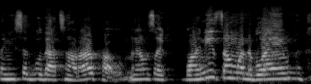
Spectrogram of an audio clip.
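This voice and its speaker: This woman's fairly high voice keeps a fairly even intonation. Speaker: solar advocacy program director. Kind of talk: public comment. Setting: public meeting. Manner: fast.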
